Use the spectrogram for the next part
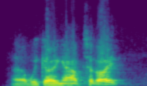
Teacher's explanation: One little inflection, just like with the vocal fry, that I think is rather sad that's sweeping the world, is high-rising terminal, where every sentence ends as if it were a question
